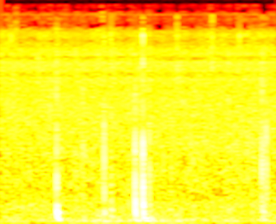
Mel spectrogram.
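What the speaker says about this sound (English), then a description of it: "Nice gloomy day today, but we did need the rain" Rain falling on a gloomy day: a soft, constant hiss of rainfall with a few distinct drops tapping nearby, fairly faint, with no voices.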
